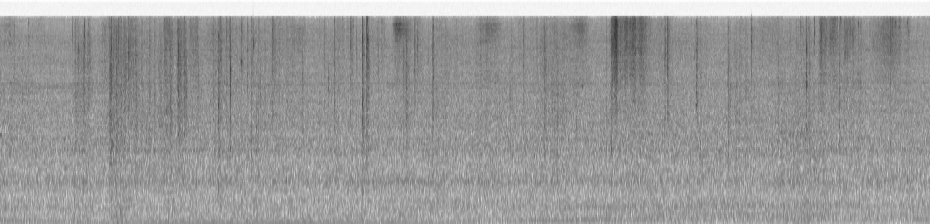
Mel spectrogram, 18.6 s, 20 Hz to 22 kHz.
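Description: Cabin sound inside a 2002 MCI D4000 coach under way: its Detroit Diesel Series 60 diesel gives a steady low hum, with road noise and frequent short clicks and rattles from the interior.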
